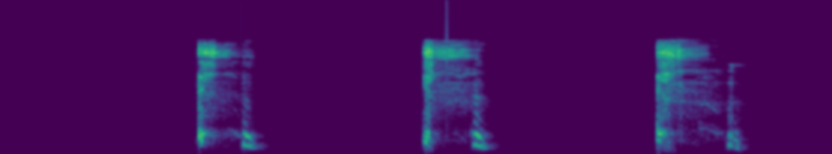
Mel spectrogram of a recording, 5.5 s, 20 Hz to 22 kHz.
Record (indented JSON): {
  "three_cough_length": "5.5 s",
  "three_cough_amplitude": 28268,
  "three_cough_signal_mean_std_ratio": 0.26,
  "survey_phase": "beta (2021-08-13 to 2022-03-07)",
  "age": "45-64",
  "gender": "Female",
  "wearing_mask": "No",
  "symptom_cough_any": true,
  "symptom_new_continuous_cough": true,
  "symptom_runny_or_blocked_nose": true,
  "symptom_fatigue": true,
  "symptom_onset": "4 days",
  "smoker_status": "Never smoked",
  "respiratory_condition_asthma": false,
  "respiratory_condition_other": false,
  "recruitment_source": "Test and Trace",
  "submission_delay": "2 days",
  "covid_test_result": "Positive",
  "covid_test_method": "RT-qPCR",
  "covid_ct_value": 13.5,
  "covid_ct_gene": "ORF1ab gene"
}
